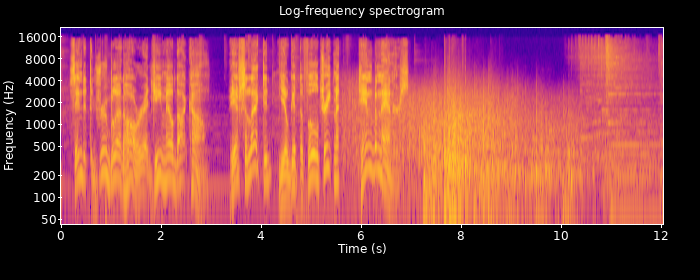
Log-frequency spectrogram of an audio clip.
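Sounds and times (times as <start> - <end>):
deep rumbling boom: 5.5 - 10.8.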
